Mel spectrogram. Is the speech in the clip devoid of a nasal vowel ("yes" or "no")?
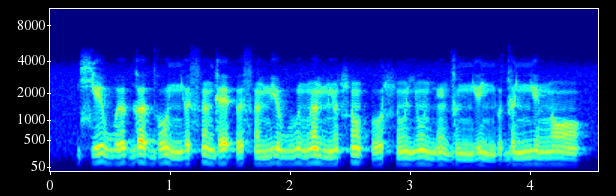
no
